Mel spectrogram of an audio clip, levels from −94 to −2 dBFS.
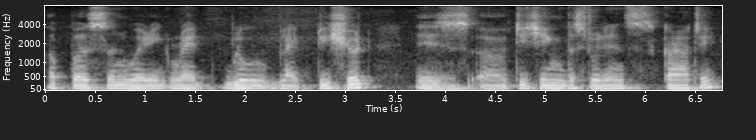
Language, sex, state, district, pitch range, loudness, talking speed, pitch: English, male, Assam, Sonitpur, 95-100 Hz, -17 LUFS, 125 wpm, 95 Hz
